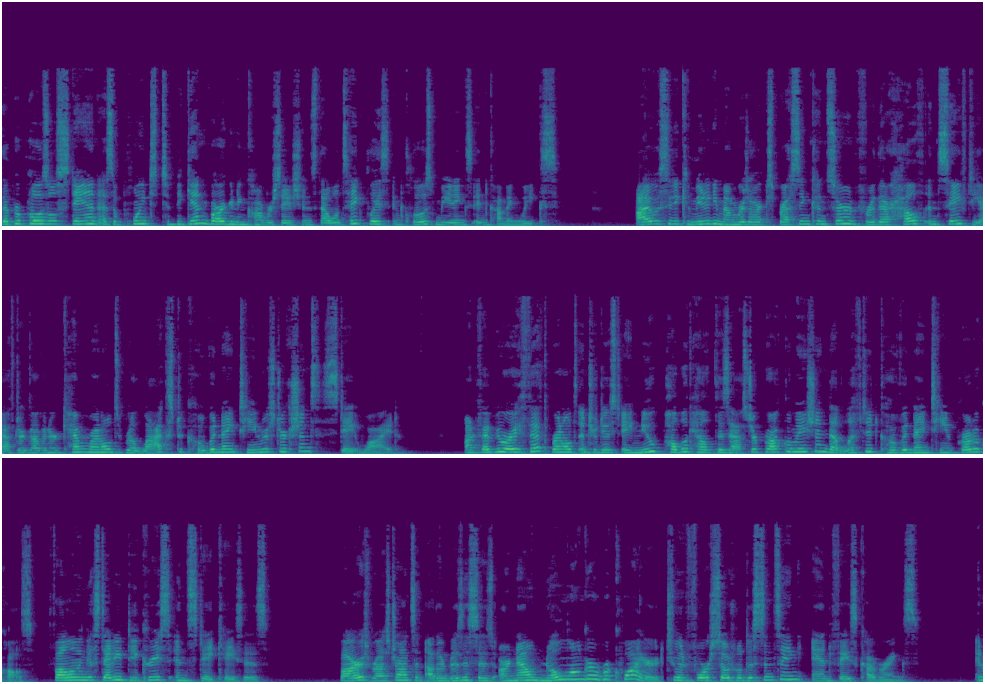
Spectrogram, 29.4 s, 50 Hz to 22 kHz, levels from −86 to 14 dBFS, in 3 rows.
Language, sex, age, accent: English, female, 10-29, American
